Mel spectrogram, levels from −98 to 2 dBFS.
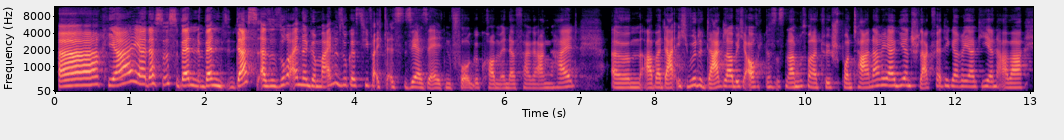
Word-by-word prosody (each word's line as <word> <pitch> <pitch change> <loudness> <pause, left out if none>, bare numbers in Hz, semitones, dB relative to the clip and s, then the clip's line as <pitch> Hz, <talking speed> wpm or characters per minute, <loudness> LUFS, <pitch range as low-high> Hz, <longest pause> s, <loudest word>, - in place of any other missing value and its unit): Ach 260 +6 +9
ja, 255 +1 +5 0.2
ja, 315 -1 +5
das 315 +1 0
ist, 305 -3 -8
wenn 245 -3 +4
wenn’s 245 -1 +3
das, - - +6
also 230 0 +1
so 255 +5 -7
eine 275 -2 0
gemeine 240 +7 -2
Suggestive 255 -1 -7
echt, 185 -1 -9
ist 195 0 -11
sehr 185 0 -3
selten 165 -1 -7
vorgekommen 160 -1 -8
in 155 +1 -9
der 155 0 -6
Vergangenheit. 170 +6 -5 0.5
Ähm, 175 +1 -4
aber 170 +2 -1
da 175 - +3
ich 220 -2 -9
würde 255 -1 -5
da, - - +4
glaube 215 -1 -1
ich, 205 - -6
auch, 195 0 -1
das 195 0 -13
ist 205 0 -18
da 185 - 0
muss 210 +4 -6
man - - -3
natürlich 180 0 -8
spontaner 180 +6 -2
reagieren, 250 -1 -2
schlagfertiger 235 -2 -6
reagieren, 215 0 -5
aber 175 -1 -2
215 Hz, 190 wpm, -22 LUFS, 180-250 Hz, 0.5 s, Ach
